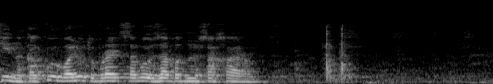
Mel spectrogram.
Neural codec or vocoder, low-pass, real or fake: codec, 16 kHz, 8 kbps, FreqCodec, larger model; 7.2 kHz; fake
